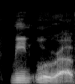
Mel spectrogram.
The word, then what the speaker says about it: מנעריו: Amar Rabbi Yud, said Rabbi Yud, min arav, okay, or min urav, this word which is pronounced min urav, from his youth.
